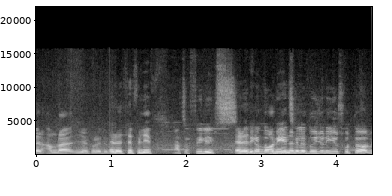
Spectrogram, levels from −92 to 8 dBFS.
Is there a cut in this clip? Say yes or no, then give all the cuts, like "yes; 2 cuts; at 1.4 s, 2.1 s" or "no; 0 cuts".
yes; 1 cut; at 0.9 s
